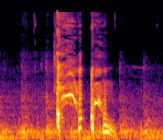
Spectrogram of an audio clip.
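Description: A man coughing twice in quick succession, short voiced coughs a little under a second in.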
